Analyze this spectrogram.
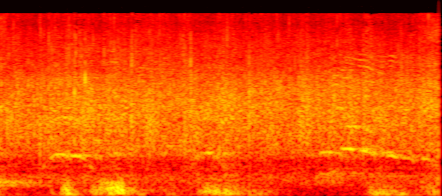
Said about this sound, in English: Oh, let's clap our hand, man.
